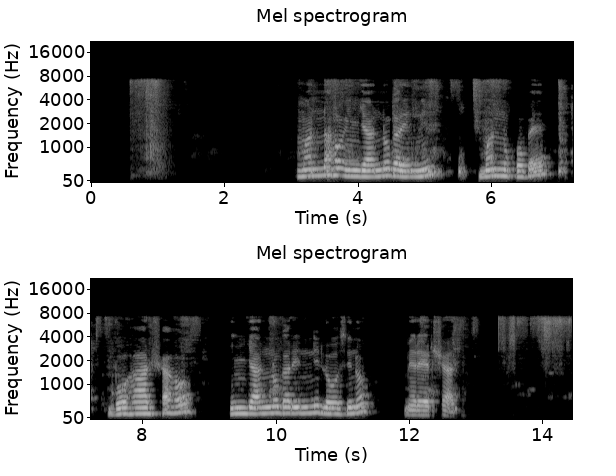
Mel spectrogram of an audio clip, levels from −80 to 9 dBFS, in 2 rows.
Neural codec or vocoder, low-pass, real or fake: none; 7.2 kHz; real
